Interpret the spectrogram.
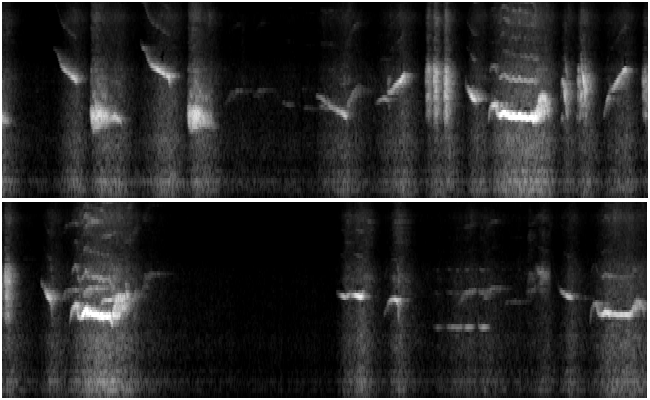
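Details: White-rumped shama singing in the evening, used to provoke other shamas to answer: varied clear whistled phrases, some rising and some falling, given in short bursts with pauses, two louder rich phrases in the middle, soft notes toward the end.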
